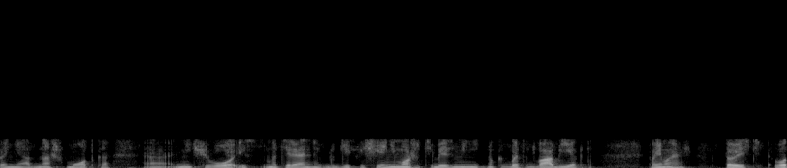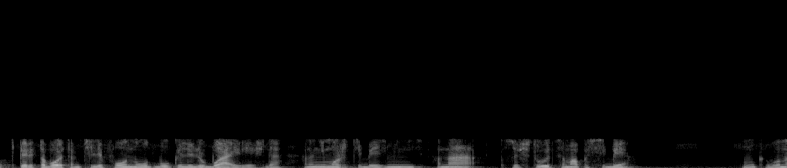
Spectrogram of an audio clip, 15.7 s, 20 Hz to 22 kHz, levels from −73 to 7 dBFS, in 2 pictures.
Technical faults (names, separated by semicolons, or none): computer activity noise; GSM full-rate codec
